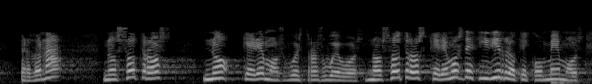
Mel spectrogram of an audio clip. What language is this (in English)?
Spanish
